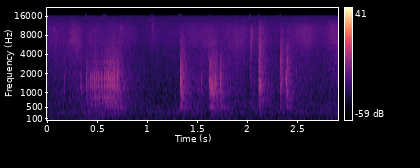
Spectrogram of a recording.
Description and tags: wood cracking. Olympus LS10, internal mics
wood, field-recording, cracking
